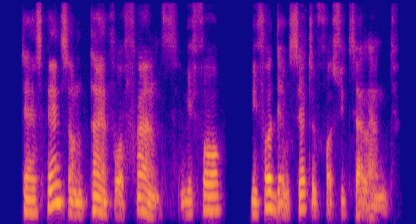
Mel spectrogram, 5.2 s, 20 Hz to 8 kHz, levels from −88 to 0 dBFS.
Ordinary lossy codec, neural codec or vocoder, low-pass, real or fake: none; codec, 16 kHz, 2 kbps, FreqCodec, smaller model; none; fake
